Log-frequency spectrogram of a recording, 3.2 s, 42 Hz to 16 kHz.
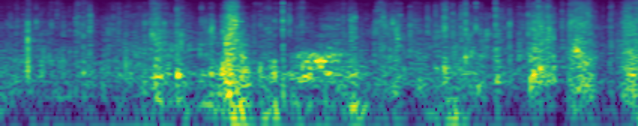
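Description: Crinkling and crumpling of wrapping paper as a 1975 comic book is unwrapped. Many loud, dense rustles and crackles follow in quick succession, with no talk.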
